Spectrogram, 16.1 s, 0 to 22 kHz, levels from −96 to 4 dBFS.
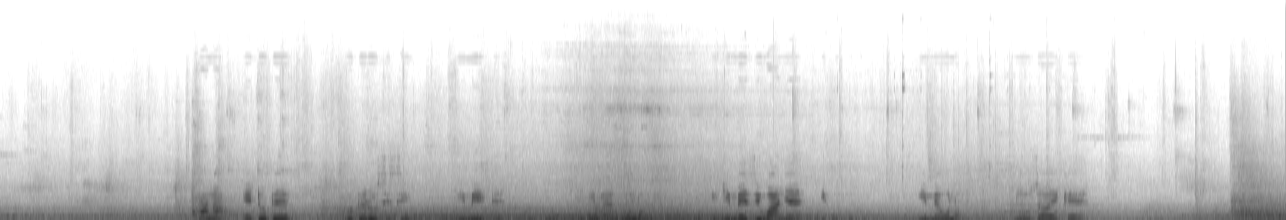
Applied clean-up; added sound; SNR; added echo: none; Subway, metro, underground; 1 dB; none.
